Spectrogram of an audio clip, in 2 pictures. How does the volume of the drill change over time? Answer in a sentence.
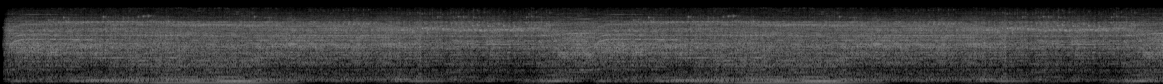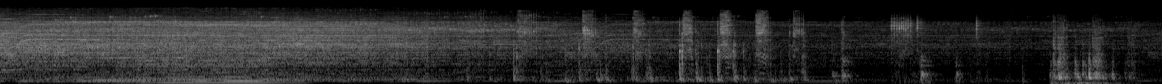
The loudness of the drill goes down.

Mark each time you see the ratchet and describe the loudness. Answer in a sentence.
You can hear the ratchet from 16.3 to 23.0 s, at a steady volume.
